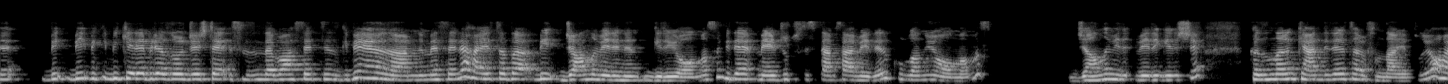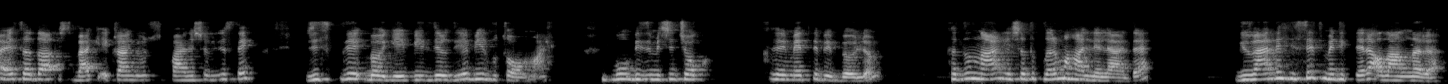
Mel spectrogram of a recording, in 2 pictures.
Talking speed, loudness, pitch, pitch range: 125 wpm, -21 LUFS, 235 Hz, 210-255 Hz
